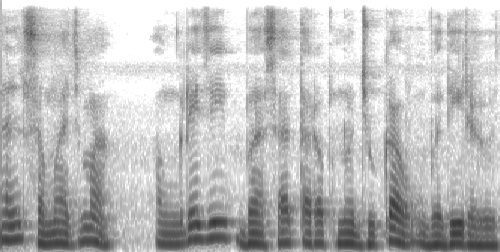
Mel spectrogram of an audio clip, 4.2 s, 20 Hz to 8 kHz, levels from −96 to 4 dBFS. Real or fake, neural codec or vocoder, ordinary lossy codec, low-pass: real; none; none; 7.2 kHz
